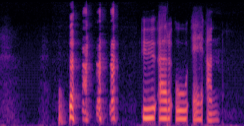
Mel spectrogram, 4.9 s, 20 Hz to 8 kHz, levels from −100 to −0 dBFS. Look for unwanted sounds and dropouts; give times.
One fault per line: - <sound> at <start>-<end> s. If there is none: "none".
- laugh at 1.2-2.4 s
